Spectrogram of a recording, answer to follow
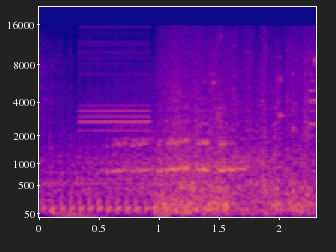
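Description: Designed car sound effect: an engine starts and revs with a rapid low pulsing rumble, and a squeal-like tone glides across the middle of it. A brief high electronic tone sits in the first half.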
